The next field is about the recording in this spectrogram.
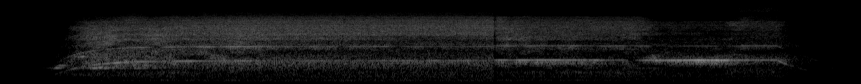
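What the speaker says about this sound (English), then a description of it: "I'm going to dry it off with the hairdryer first." A hairdryer blows steadily to dry paint on a watercolor botanical page, a loud continuous whooshing drone with a whining tone that switches on, runs for about seven seconds and cuts off, no talking.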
